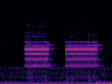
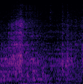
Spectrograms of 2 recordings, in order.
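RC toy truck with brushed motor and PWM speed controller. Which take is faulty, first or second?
first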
